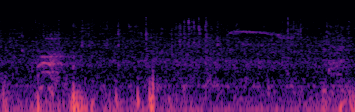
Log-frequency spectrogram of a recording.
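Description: Dairy barn ambience: a few low thumps and shuffles from Holstein cows moving about on the muddy yard, with short bird calls: a brief call about half a second in and a thin, slightly falling whistle about three seconds in.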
